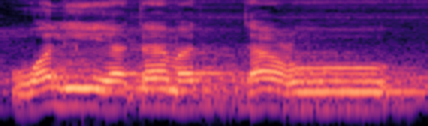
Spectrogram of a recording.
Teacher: واو ساکن سے پہلے پیش ہے، واو مدہ ہوا، اس لیے واو مدہ کو ایک الف کے برابر کھینچ کر پڑھیں گے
